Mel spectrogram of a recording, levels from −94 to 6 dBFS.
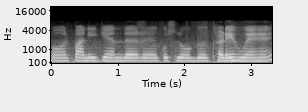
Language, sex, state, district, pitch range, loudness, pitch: Hindi, female, Chhattisgarh, Balrampur, 210-215 Hz, -14 LUFS, 215 Hz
